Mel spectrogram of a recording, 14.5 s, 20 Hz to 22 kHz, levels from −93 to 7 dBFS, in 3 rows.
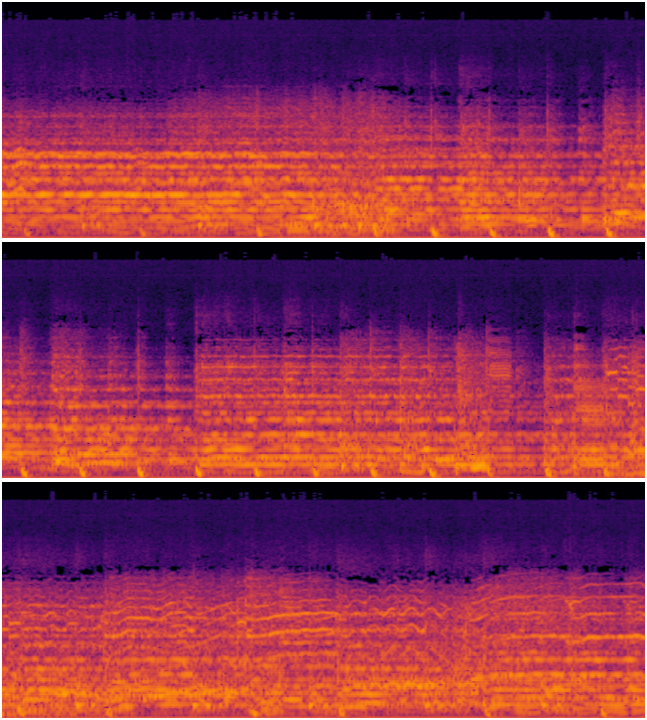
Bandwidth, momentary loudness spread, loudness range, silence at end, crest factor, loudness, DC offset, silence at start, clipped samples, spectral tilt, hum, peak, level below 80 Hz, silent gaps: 16.5 kHz; 3 LU; 2 LU; 0 s; 12 dB; -17 LUFS; 2%; 0 s; under 0.1%; -7 dB/octave; none; -4 dBFS; -38 dBFS; none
